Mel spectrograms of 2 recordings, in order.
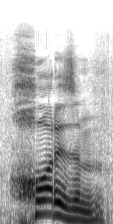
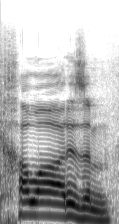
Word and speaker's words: خوارزم: باتجاه الواو، يعني مثلا هناك مدينة خورزم هكذا ينطقونها، فهم يكتبونها حتى تنتبه إلى أن هذه الواو للتفخيم يكتبونها لك خوارزم، فهي لا تنطق كذلك لأنه خورزم هكذا، فهم يميلون باتجاه الواو.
